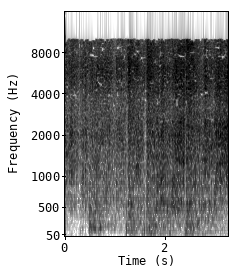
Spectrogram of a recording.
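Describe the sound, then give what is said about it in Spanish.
Fireworks at the closing of an Indian New Year temple festival in Kerala, a loud, continuous wash of crackling bursts blending into a dense roar with no clear gaps. “Este es el sonido de los fuegos en la clausura del acto del Año Nuevo Indio.”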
